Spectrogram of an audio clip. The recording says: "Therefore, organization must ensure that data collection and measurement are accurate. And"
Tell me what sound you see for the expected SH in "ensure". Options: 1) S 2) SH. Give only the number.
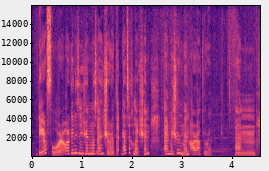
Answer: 2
